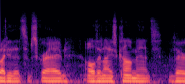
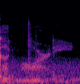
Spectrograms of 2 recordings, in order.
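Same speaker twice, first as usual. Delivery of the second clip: very soft, barely-there whisper; 3 semitones higher, 13 dB quieter than usual. Retelling what a crazy guy in a flashback says: imitating a soft whisper. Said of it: "really softly".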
